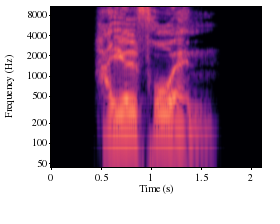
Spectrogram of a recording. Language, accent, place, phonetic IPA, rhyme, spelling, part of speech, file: German, Germany, Berlin, [haɪ̯lˈfʁoːən], -oːən, heilfrohen, adjective, De-heilfrohen.ogg
- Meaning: inflection of heilfroh: 1. strong genitive masculine/neuter singular 2. weak/mixed genitive/dative all-gender singular 3. strong/weak/mixed accusative masculine singular 4. strong dative plural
